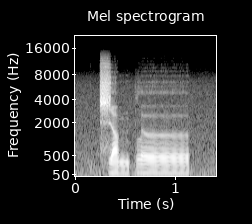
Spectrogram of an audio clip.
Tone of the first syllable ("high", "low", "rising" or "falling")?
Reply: low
